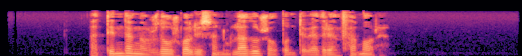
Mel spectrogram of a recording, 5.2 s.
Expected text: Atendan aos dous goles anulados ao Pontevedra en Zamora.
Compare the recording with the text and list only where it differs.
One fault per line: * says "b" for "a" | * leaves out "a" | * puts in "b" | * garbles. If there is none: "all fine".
all fine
